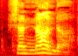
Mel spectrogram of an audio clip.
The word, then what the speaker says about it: Shananda: Shananda. She rhymes with Honda.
